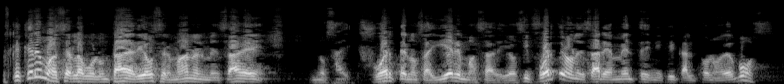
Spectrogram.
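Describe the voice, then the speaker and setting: A man's voice: mid-range voice, expressive, moderate pace, husky. A man preaching a sermon and telling a story, acting out the people in it as he goes. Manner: dramatic storytelling, voicing characters in quotes. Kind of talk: sermon with acted-out anecdote. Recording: long hall reverb.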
